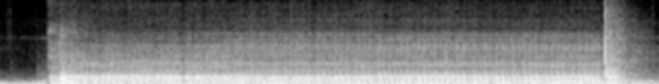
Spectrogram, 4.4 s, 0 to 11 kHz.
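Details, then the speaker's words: Haier Biomedical LX75L2400R floor-standing low-speed refrigerated centrifuge at first switch-on: harsh buzzing drone with steady rattle for about four seconds as the compressor starts, caused by incorrectly wired electricity supply; switch off and have an electrician fix the supply. "what we have found is in some cases the electricity supply to the unit will be incorrectly wired if that is the case you will hear a strange noise when the compressor switches on it sounds like"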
